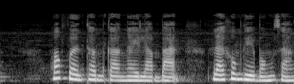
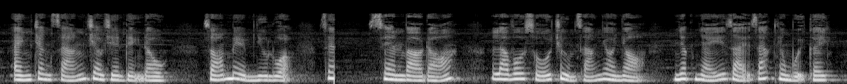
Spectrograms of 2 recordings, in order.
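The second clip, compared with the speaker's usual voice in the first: ordinary delivery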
